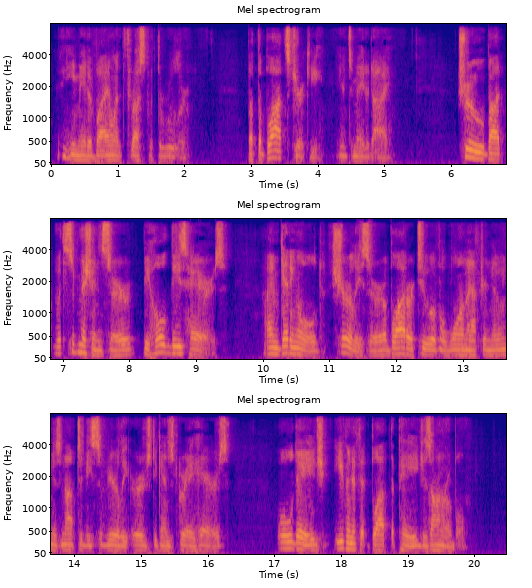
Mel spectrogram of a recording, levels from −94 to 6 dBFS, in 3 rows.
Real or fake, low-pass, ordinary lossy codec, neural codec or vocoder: fake; 7.2 kHz; AAC, 32 kbps; codec, 16 kHz, 4 kbps, FreqCodec, smaller model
